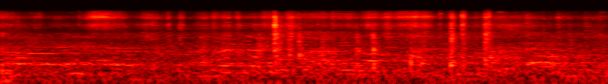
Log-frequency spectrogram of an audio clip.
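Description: Paper rustles and crinkles as a menu is unfolded.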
